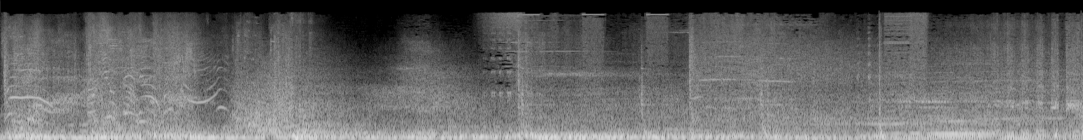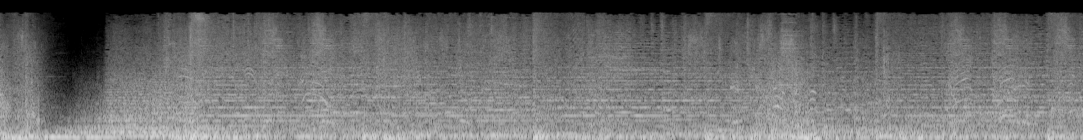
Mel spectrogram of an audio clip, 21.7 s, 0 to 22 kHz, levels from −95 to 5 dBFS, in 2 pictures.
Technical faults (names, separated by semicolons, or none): none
